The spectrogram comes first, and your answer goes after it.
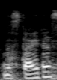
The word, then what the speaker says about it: mastitis: Is it mastitis? Yes. Am I pronouncing it right? Yeah.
